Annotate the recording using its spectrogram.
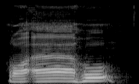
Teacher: حمزہ کے اوپر کھڑی زبر ہے، اس کو الف کی طرح پڑھنا ہے کھینچ کے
